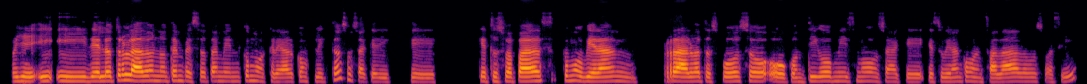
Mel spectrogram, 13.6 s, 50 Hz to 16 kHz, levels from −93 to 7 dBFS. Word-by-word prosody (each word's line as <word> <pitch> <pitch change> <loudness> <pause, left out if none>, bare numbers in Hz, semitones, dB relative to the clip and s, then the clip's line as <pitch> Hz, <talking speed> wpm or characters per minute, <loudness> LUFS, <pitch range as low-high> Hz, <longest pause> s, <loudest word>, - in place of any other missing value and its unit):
Oye, 190 0 0
y 195 +1 +1 0.4
y - - -2
del 195 +1 +2
otro 225 +4 +3
lado, 210 -2 +8
¿no 200 -2 -6
te 215 - -2
empezó 195 -2 -6
también 195 -1 -7
como 210 -1 -5
a 180 - -14
crear 175 0 -4
conflictos? 195 - -7
O 250 - -7
sea, 185 -3 -6
que 175 +2 -9
di 165 -1 -10 0.2
que 165 -2 -8 0.5
que 190 -1 -3
tus 180 0 -7
papás 195 +6 +5
como 215 -2 -2
vieran 185 -2 +1 0.3
raro 190 0 +6
a 195 - -1
tu 185 - -7
esposo 190 +2 -2
o 170 -1 +1
contigo 190 +4 -3
mismo, 195 0 -9
o 180 - -12
sea, 170 +1 -8
que 165 -1 -8
que 175 - -7
estuvieran 180 +1 -7
como 190 -2 -6
enfadados, 175 +2 -2
¿o - - -11
así? 175 - -11
190 Hz, 175 wpm, -22 LUFS, 175-195 Hz, 0.5 s, lado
